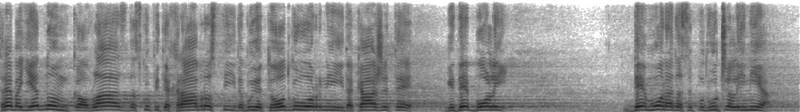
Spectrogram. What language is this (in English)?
Serbian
